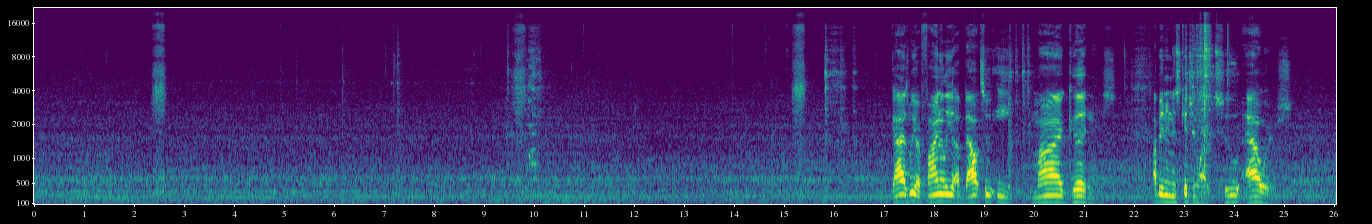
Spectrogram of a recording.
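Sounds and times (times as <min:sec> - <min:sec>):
appliance hum: 0:00.0 - 0:26.0
dishes clinking: 0:15.8 - 0:16.6, 0:23.0 - 0:23.7.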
